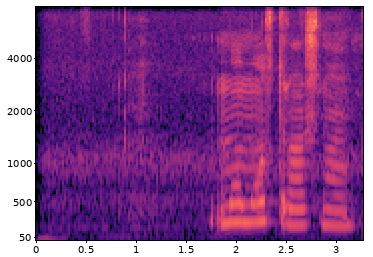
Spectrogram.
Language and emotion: Russian, sad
